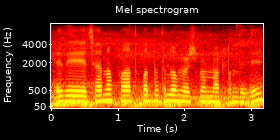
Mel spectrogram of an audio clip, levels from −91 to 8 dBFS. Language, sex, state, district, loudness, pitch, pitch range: Telugu, female, Andhra Pradesh, Sri Satya Sai, -17 LUFS, 145 Hz, 95-160 Hz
